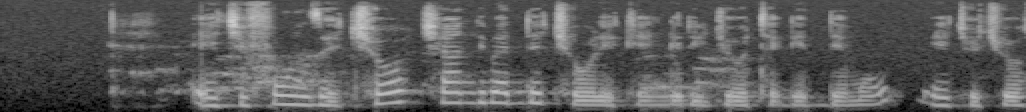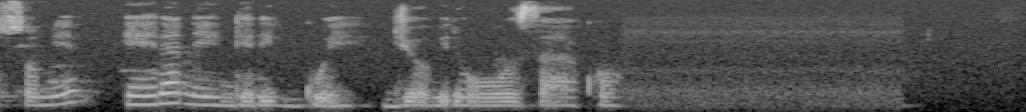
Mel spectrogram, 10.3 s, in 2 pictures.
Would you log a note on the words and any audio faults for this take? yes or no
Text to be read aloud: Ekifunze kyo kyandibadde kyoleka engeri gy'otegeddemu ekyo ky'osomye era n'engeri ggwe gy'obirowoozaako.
no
